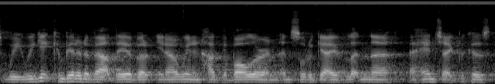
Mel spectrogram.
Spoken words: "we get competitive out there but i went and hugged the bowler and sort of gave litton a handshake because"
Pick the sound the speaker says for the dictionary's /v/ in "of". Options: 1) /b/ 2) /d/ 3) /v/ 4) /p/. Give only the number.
3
